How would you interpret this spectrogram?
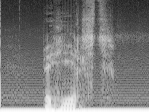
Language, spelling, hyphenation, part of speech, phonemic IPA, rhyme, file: Dutch, beheerst, be‧heerst, adjective / verb, /bəˈɦeːrst/, -eːrst, Nl-beheerst.ogg
- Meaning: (adjective) restrained; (verb) 1. inflection of beheersen: second/third-person singular present indicative 2. inflection of beheersen: plural imperative 3. past participle of beheersen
